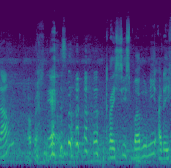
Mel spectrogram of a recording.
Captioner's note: laugh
